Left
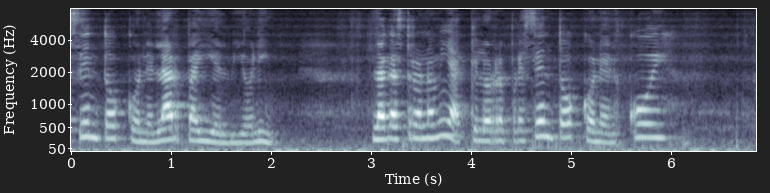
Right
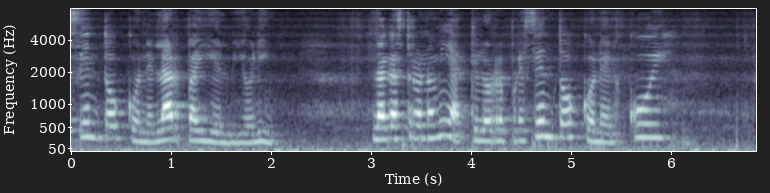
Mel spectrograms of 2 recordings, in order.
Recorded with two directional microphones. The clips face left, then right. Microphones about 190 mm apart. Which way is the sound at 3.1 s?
15° left (ahead or behind).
